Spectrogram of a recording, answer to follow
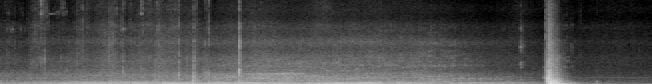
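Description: Car door shut with a single loud slam about five and a half seconds in, after a few light clicks over a steady low hum.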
